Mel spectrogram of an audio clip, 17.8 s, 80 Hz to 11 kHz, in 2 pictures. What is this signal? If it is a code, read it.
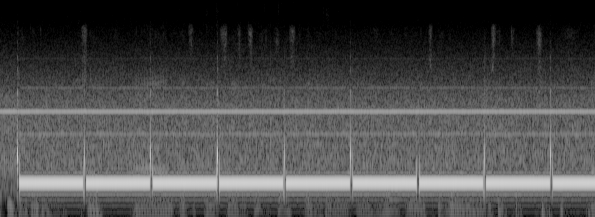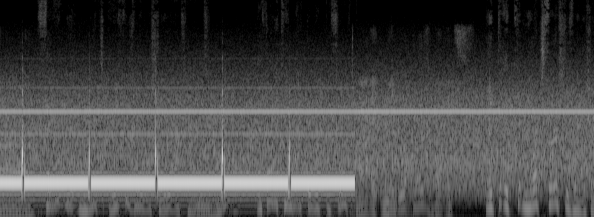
Radio time signal (WWV, Colorado), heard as ticks, one a second, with a steady whistle near 2210 Hz and speech in English.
